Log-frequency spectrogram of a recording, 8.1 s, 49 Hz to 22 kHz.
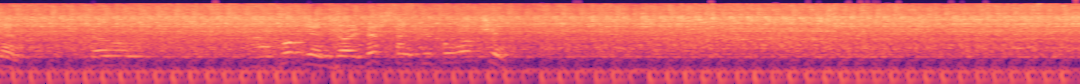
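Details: Royal Enfield Bullet 350 Classic first start after partial seizure repair, cylinder hone, new rings, decoke, valve clearances set and carb cleaned; even smooth thump about four beats a second, running properly, carb needs fine tuning.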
